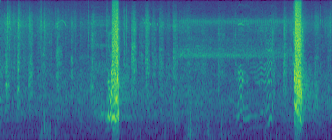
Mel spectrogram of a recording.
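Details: Dog worked up and jumping over a squirrel it cannot see gives two loud, abrupt barks roughly three and a half seconds apart, with faint rising whines and small yips in between.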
